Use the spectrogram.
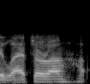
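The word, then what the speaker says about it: Lehterä: The Flyers got a player from Buffalo named Jori Latera, and the accent is on the first syllable because it's a Finnish name. People call him Latera, but anyway, he's a good two-way player.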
